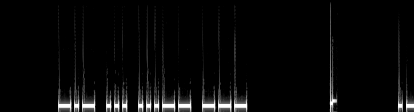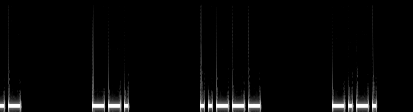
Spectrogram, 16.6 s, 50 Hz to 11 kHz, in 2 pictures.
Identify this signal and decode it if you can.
Morse code, heard as a keyed tone, about 15 wpm, spaced as for 8 wpm, 700 Hz. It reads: KS3O WG2C
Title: USA Call Signs - 4 Characters - 6x Character Spacing - 15wpm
